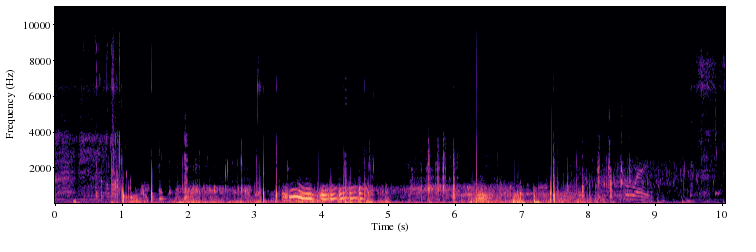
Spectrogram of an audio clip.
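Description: Water gurgles and rumbles muffled underwater.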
